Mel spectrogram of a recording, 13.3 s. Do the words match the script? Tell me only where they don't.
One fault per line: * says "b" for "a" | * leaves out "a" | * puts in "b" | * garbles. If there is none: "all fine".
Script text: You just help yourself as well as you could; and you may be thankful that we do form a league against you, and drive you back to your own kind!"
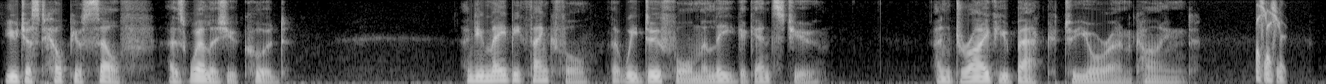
all fine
